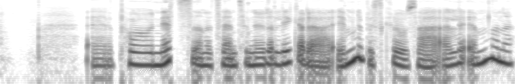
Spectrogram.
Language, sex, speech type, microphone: Norwegian, female, spontaneous, Sennheiser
